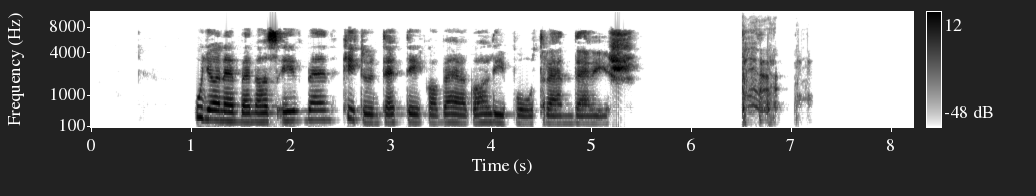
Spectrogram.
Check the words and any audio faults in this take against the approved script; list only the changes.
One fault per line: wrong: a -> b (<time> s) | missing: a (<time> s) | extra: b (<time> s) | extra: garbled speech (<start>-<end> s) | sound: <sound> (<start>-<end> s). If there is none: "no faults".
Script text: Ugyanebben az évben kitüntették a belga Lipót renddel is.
sound: throat clearing (6.5-7.2 s)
